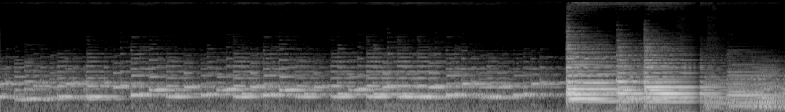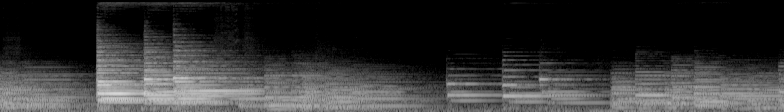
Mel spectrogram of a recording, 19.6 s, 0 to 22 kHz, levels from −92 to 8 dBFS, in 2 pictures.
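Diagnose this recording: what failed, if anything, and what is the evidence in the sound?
The network stage failed: a long network dropout in the music between 8.55 and 8.76 s. For about 0.18 s the receiver fills the gap by stretching the last sound into a buzzy or hissy, fading continuation, with no stretch of true silence. When the music resumes, roughly 0.18 s of it is simply missing. The likely cause is a burst of lost packets with concealment covering the hole. On a spectrogram the harmonics smear into a blurred, decaying band before the music resumes abruptly, and the waveform shows a dwindling repetitive envelope.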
